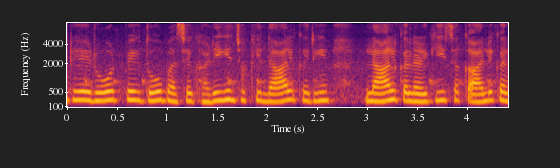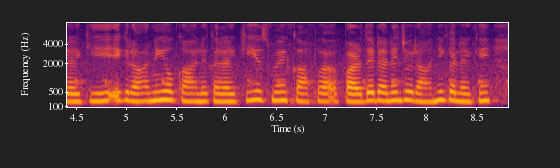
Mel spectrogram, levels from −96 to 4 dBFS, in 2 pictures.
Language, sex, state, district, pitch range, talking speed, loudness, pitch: Hindi, female, Bihar, Bhagalpur, 230-255 Hz, 225 wpm, -17 LUFS, 245 Hz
